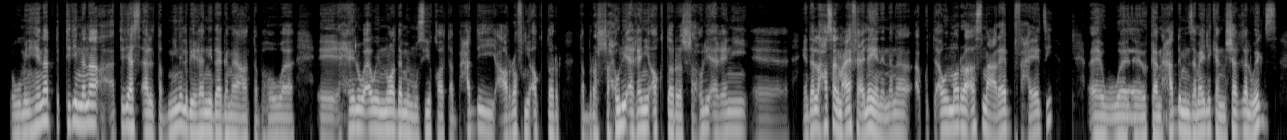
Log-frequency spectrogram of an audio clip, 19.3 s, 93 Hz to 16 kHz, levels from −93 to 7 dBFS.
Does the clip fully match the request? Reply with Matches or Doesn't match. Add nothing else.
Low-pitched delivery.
Matches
